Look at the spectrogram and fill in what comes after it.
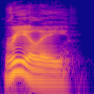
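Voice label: "really", US English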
